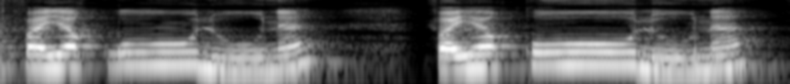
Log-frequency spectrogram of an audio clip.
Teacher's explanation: उसके बाद क़ू काफ पेश वाव क़ू वाव मद्दा मा कबल मज़मूम तो वाव मद्दा हो जाएगी, वाव साकिन मा कबल मज़मूम तो वाव मद्दा, इसको लंबा करेंगे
